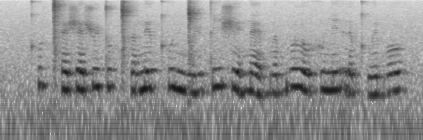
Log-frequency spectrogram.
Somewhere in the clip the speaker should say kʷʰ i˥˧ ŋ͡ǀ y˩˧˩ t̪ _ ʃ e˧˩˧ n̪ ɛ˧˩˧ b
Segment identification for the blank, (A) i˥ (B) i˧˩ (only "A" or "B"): A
